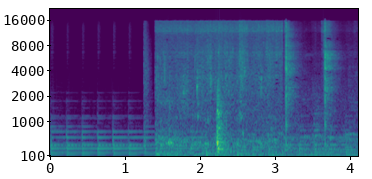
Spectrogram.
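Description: Background music, then from about a second and a half in, water running from a kitchen tap into a basin in a stainless steel sink, heard over the music.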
